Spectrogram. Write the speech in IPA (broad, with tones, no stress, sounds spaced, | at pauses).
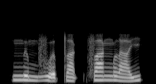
n ɨ˨˩ m v ṵ˧˨ ə̯ t̪ a˨˩ k̚ f a˧ ŋ l a˨˦ j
